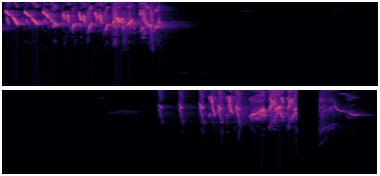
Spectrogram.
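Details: Yellow-faced siskin tutoring and warm-up song: a quick series of repeated high wavering notes for about one and a half seconds, a long silence, then a similar twittering burst and a final downslurred call.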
